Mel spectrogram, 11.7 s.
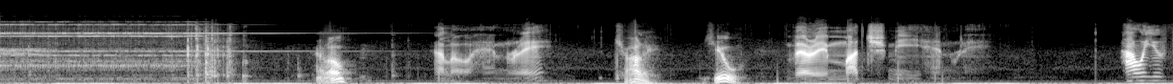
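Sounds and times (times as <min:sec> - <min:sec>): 
telephone bell ringing: 0:00.0 - 0:04.3
speech: 0:03.2 - 0:03.6, 0:06.2 - 0:09.1, 0:11.3 - 0:11.7.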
